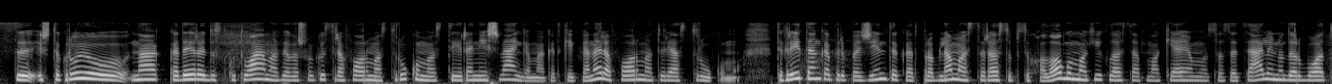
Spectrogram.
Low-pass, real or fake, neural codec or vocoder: 7.2 kHz; real; none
